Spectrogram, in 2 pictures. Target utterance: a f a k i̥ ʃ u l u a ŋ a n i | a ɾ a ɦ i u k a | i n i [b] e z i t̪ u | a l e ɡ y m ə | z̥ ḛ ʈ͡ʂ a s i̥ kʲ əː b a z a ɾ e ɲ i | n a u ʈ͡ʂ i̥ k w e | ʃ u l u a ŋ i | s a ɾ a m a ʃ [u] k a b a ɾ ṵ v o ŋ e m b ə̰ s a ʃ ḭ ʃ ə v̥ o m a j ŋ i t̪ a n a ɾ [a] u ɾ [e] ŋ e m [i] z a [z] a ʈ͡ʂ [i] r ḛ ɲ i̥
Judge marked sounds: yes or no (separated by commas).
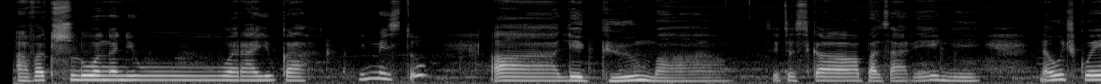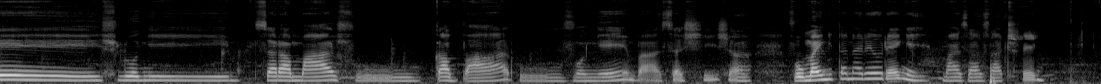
no, yes, no, yes, no, yes, yes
